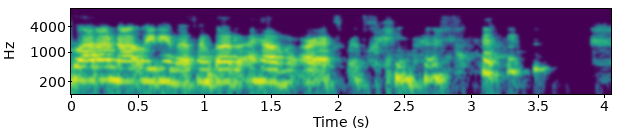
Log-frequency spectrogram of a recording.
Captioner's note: laughs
